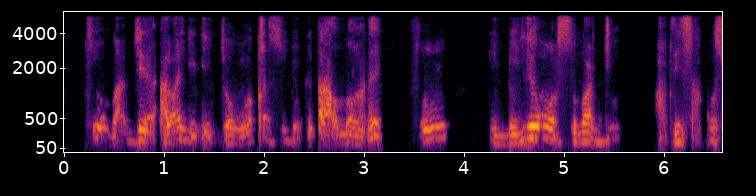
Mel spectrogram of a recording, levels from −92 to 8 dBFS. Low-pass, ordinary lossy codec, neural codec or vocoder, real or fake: 5.4 kHz; none; codec, 24 kHz, 1.5 kbps, HILCodec; fake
